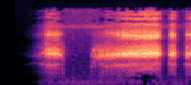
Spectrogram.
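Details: A single harsh squawk from a female red junglefowl, then a longer rasping note and two short clucks, in a recording meant to lure game for hunting.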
